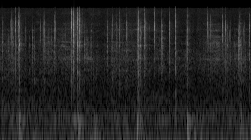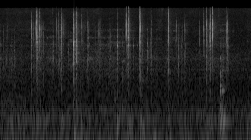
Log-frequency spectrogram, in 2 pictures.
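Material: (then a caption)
Wood. Fingertips with long nails slide the painted wooden beads along an upright wooden-frame abacus, clacking them together. The result is a steady stream of quick, bright clicks with almost no ring, some slightly louder than others, over a faint low hum.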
